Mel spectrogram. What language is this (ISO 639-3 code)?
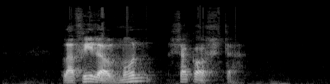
cat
